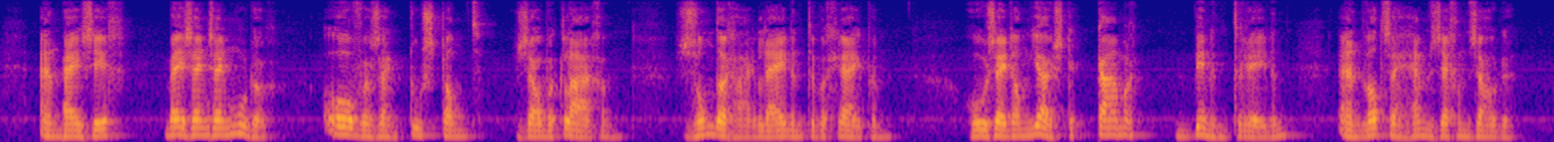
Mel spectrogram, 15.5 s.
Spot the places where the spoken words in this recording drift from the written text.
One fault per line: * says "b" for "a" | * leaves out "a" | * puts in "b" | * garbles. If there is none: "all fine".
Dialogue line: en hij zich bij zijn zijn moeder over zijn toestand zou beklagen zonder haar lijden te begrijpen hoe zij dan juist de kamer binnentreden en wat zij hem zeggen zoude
all fine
